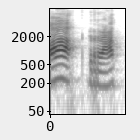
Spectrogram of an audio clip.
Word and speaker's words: รัก: ค่ะ เด็ก ๆ เรื่อง คำ นี้ อ่าน ว่า รัก รัก เกิด จาก รอ รัก นั่น เอง อ่า เรา เปลี่ยน รูป เป็น ไม้ หัน อากาศ และ สะกด ด้วย ตัว ก ไก่ ค่ะ เด็ก ๆ ดัง นั้น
